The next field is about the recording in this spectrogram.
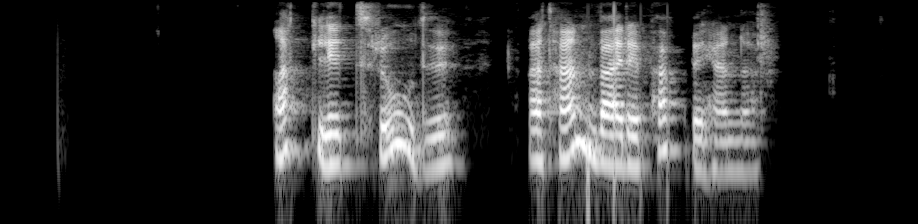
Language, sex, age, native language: Icelandic, female, 60-69, Swedish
